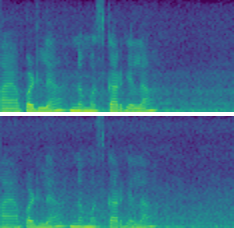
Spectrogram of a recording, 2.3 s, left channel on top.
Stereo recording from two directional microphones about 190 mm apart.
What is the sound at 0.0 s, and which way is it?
A woman's voice, 20° left (ahead or behind).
